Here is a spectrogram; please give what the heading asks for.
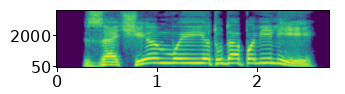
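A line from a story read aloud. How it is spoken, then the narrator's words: Professor shouting. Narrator (Russian): закричал профессор Уинчестер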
